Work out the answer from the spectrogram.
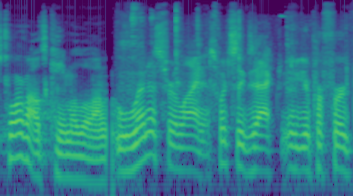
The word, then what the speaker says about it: Linus: came along millena sir linus what's exactly your preferred pronunciation when I speak Swedish it's heinous when I speak Finnish it's Lino's when I speak English its Linus and I really don't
